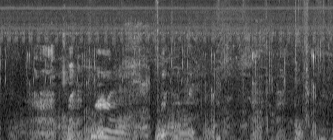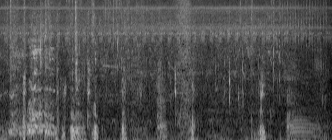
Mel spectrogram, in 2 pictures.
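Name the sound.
wild boars grunting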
